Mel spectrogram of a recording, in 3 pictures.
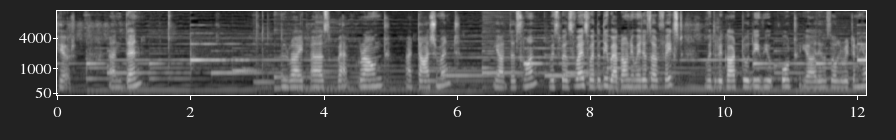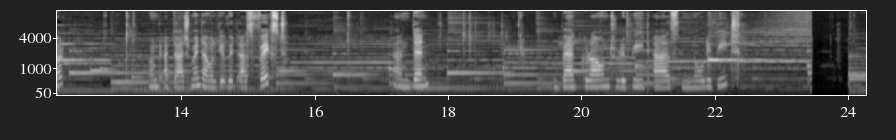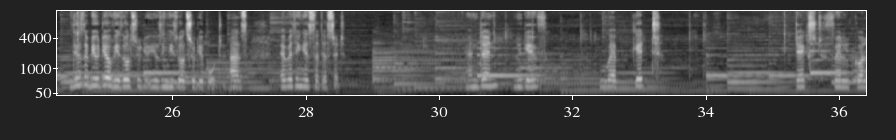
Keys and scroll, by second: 0.3 Right, 0.8 ctrl+s, 3.8 Down, 4.0 Down, 4.1 Down, 4.4 Return, 5.3 Down, 5.4 Down, 5.5 Down, 5.7 Return, 6.9 ctrl+s, 8.0 ctrl+z, 18.1 Return, 27.1 Right, 27.4 Right, 27.7 ctrl+s.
